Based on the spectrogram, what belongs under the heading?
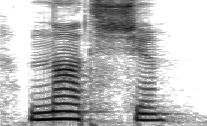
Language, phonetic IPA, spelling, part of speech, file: Ukrainian, [ˈnatʃt͡ʃe], натще, adverb, Uk-натще.ogg
- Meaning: on an empty stomach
